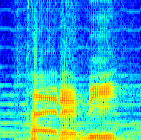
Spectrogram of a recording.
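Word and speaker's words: テレビ: But yeah, so Terebi. We've seen though that the accent of this abbreviation is on the first mora.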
